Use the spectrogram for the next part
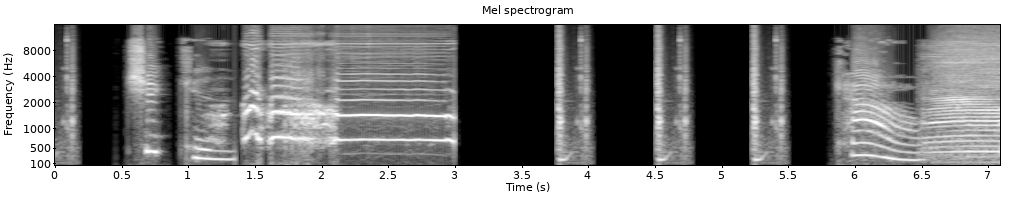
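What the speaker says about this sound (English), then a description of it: "chicken," A rooster's crowing rises and falls in loud, drawn-out harmonic calls, first in a long burst and again near the end, with short clucks or voice-like sounds scattered between.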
